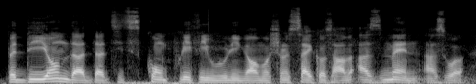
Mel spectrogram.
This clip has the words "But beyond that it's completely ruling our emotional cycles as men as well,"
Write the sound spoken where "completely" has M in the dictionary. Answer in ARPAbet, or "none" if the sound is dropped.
M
